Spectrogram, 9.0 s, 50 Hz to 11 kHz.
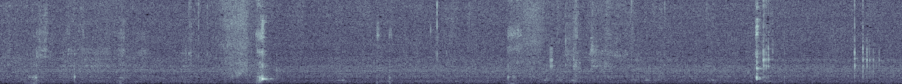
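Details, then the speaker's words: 10-day-old baby hiccups: two sharp, brief hiccup sounds about five seconds apart in a quiet room. "Do you have baby hiccups? Do you have... You got some baby hiccups."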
